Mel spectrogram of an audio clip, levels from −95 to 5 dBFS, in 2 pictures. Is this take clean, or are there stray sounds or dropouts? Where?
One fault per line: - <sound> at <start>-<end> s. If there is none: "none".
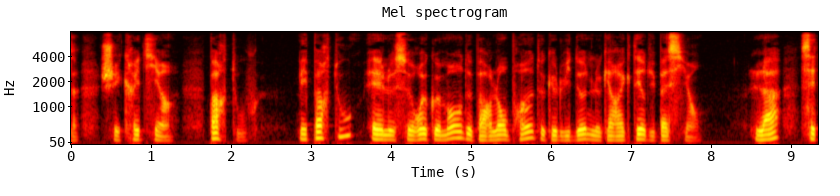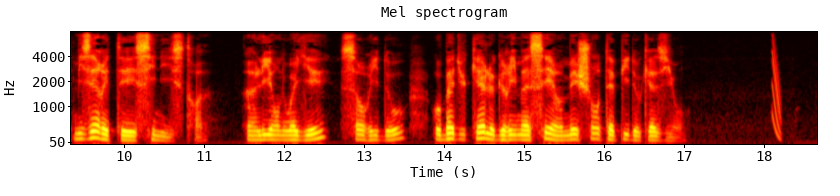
- chirp at 18.1-18.2 s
